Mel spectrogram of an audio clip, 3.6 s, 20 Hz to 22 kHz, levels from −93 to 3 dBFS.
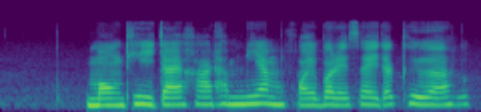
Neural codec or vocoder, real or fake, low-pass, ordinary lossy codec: none; real; 10.8 kHz; none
